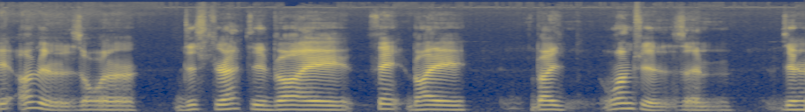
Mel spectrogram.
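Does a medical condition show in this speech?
Yes: congenital muscular dystrophy.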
